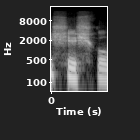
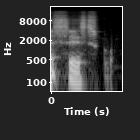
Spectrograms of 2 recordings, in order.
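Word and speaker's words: Šeško: ببین مثلاً این شاید به زبان محلی کشور خودش این ششکو باشه خب ولی من کلاً سعی می‌کنم اسما رو چون معمولاً از منابع انگلیسی و اخبارا انگلیسی می‌بینم چون اونا مثلاً میگن ناخودآگاه تلفظ اسما به صورت اونایی که انگلیسیا میگن میشه حالا زبان بین‌المللی دنیام هست دیگه انگلیسیا بهش میگن سسکو حالا شما می‌خوای بگی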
